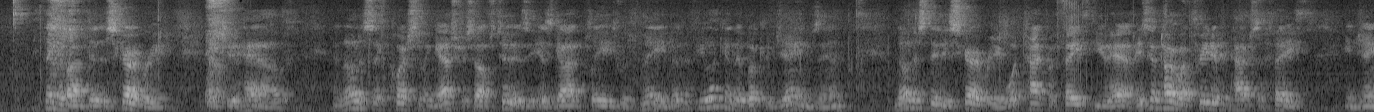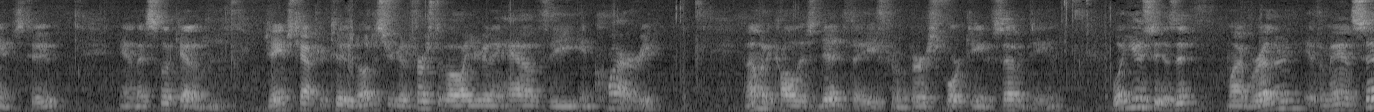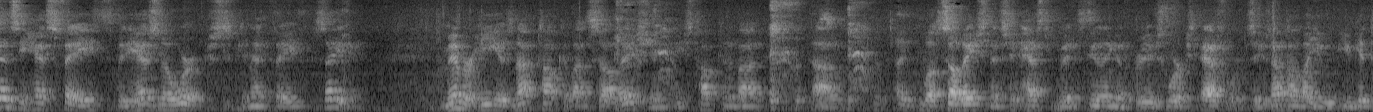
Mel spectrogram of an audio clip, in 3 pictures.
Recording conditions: live audience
